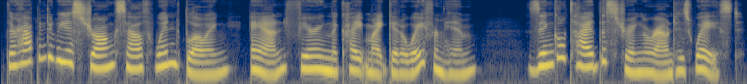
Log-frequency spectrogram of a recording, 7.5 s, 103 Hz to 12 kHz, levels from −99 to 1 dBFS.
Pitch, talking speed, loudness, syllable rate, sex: 250 Hz, 200 wpm, -18 LUFS, 5.0 syllables/s, female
